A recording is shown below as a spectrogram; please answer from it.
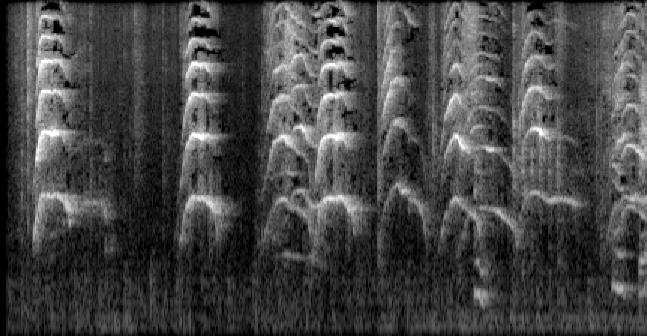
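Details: {'caption': 'Six kittens screaming while being given a bubble bath as their mother watches; loud, wavering harmonic meows, rising then falling, repeated roughly every second, several voices overlapping.'}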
